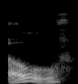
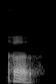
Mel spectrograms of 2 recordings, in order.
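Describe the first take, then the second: First: The vowel is a long o, like go. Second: The vowel is a short uh, like cup. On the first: The speaker calls it wrong. "Not o like no and go. Not ove" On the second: The speaker calls it right. "with the short uh sound like cup and up"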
